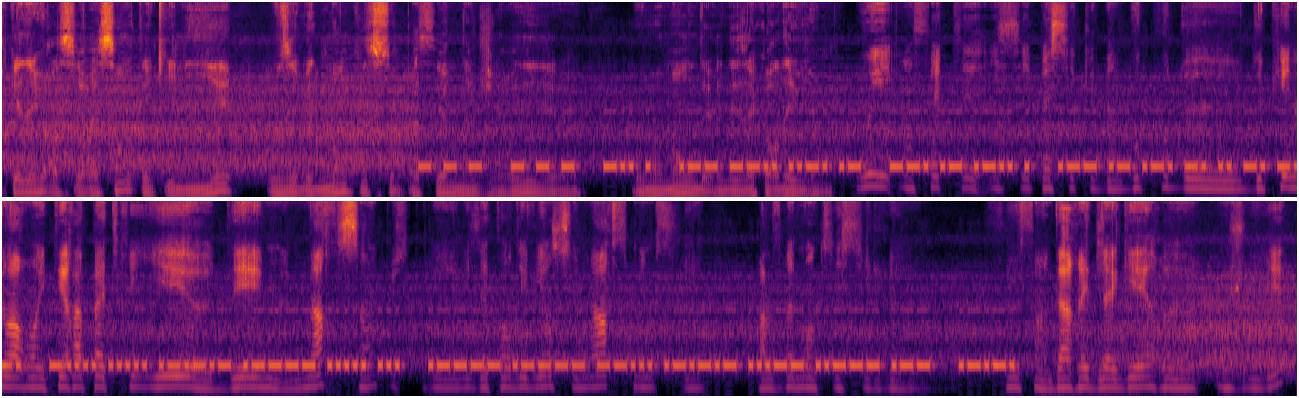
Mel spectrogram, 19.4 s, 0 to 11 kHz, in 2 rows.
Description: Morse code, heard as a keyed tone, machine-sent, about 38 wpm, 540 Hz, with radio static, a narrow filter and room echo. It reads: TTT TTT DE WZFA GALE WARNING 65.15S 117.32W <AR>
